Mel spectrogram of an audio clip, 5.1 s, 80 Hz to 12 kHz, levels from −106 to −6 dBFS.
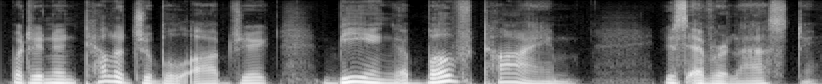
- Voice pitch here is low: Yes, low, 125 Hz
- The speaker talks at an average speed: No, slow, 105 wpm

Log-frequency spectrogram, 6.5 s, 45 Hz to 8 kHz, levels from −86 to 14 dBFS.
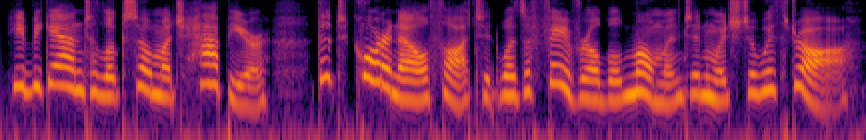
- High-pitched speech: Yes, very high, 250 Hz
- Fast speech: No, average, 175 wpm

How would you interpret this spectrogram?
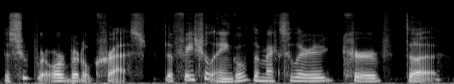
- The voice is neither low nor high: Yes, medium, 165 Hz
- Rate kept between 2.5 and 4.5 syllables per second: No, 4.9 syllables/s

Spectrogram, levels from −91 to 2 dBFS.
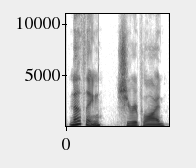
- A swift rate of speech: No, slow, 115 wpm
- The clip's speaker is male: No, female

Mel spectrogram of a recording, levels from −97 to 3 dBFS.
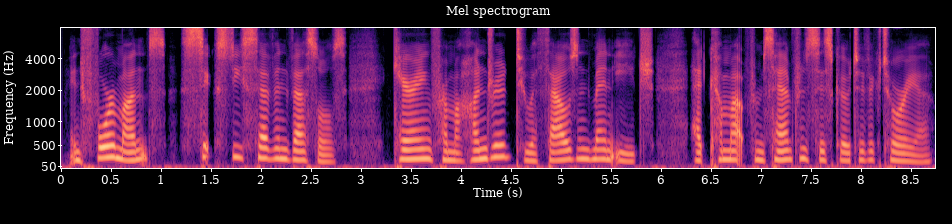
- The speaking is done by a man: No, female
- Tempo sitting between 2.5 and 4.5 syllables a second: Yes, 4.3 syllables/s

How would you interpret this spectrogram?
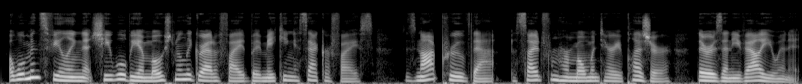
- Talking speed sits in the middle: No, fast, 210 wpm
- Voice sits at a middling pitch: Yes, medium, 175 Hz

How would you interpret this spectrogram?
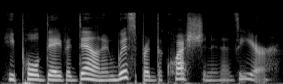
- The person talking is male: No, female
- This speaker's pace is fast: Yes, fast, 235 wpm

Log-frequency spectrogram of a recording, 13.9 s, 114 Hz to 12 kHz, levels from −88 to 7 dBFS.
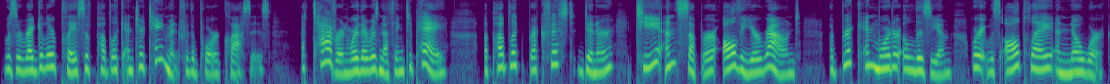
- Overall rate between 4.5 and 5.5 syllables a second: Yes, 5.4 syllables/s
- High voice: Yes, very high, 250 Hz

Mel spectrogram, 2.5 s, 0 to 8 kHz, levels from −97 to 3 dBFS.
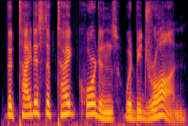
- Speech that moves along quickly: No, average, 190 wpm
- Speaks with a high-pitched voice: No, medium, 150 Hz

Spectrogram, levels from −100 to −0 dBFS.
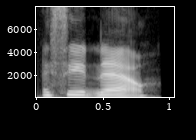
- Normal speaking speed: No, fast, 230 wpm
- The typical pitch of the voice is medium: No, high, 215 Hz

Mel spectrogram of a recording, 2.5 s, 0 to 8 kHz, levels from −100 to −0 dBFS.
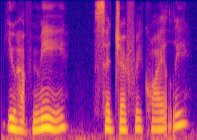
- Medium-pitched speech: Yes, medium, 165 Hz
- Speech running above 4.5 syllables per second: No, 4.0 syllables/s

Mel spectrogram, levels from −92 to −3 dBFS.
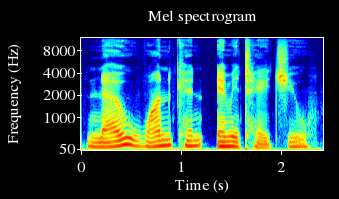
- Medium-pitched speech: Yes, medium, 145 Hz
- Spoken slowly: Yes, slow, 125 wpm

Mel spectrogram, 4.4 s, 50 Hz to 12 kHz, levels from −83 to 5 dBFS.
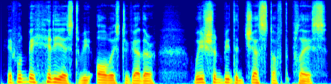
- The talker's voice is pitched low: Yes, low, 110 Hz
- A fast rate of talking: Yes, fast, 215 wpm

